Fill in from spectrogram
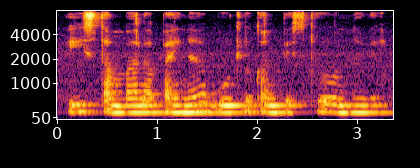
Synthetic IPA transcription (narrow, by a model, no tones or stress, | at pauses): iːst̪ɐ̰mbaːlɐpɐjnɐbuːʈlukɐnipist̪uːunːɐd̪i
